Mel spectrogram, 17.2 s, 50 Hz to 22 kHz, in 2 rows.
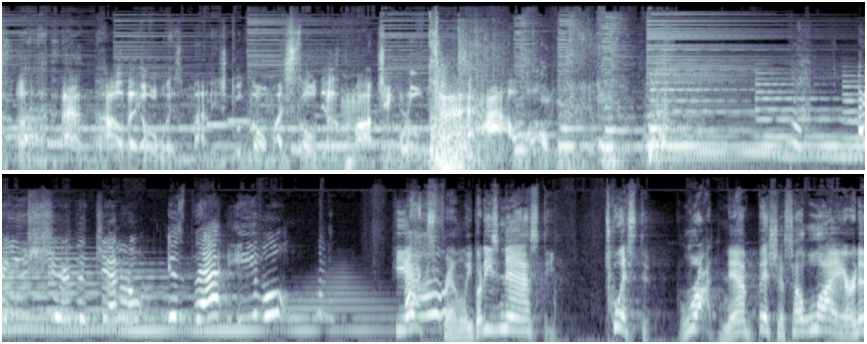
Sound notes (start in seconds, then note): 3.8 Bechamel chomping; 7.3 clock chiming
